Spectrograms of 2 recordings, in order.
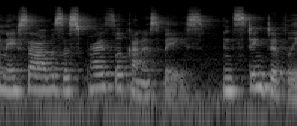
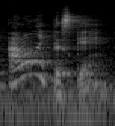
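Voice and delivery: high small squirrel voice; high unhappy squirrel; Dottie's voice; 13 semitones higher than usual. Acted. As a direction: say it high like a scared child.

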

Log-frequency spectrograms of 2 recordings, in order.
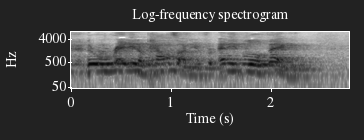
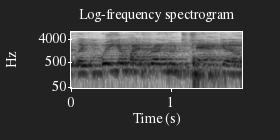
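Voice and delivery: usual speaking voice

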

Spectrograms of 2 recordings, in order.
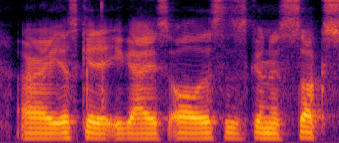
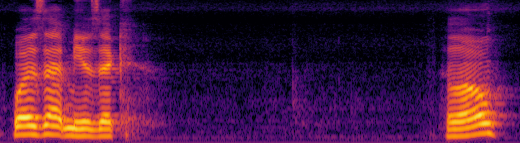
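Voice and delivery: real fright, loud and higher; alarmed call into the dark; frightened; 5 semitones higher, 3 dB louder than usual. Real, not acted. Strange music in horror game.

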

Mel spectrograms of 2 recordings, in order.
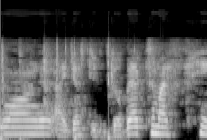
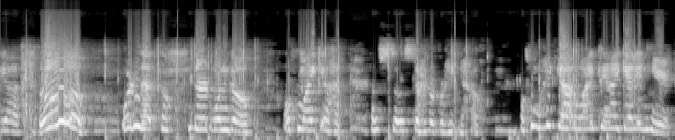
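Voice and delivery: high, loud frantic cries; panicked shouting; 8 semitones higher, 3 dB louder than usual. Real, not acted. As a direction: cry out in real panic. Losing items to explosions in game.

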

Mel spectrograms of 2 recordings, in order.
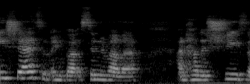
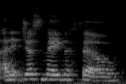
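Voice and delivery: ordinary delivery

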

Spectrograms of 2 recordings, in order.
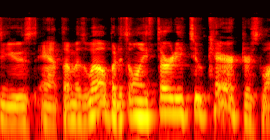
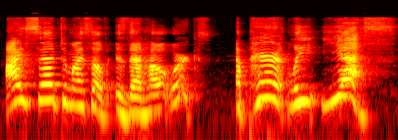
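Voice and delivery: excited; 8 semitones higher than usual. Real, not acted. Excited about odd anthem facts.

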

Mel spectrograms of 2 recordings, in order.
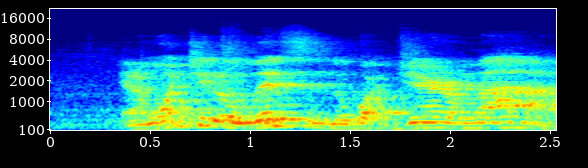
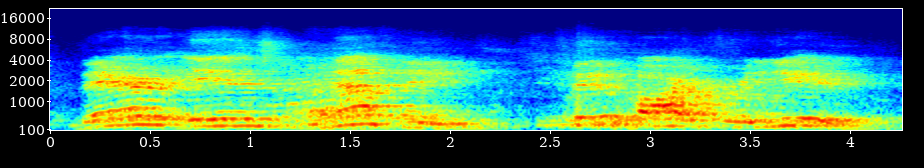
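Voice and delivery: loud, very slow, raised declaration; rallying recitation; 6 semitones higher, 6 dB louder, much slower than usual. Shown as a demonstration. Preacher saying last line together with church, rallying recitation. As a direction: lead the crowd word by word.

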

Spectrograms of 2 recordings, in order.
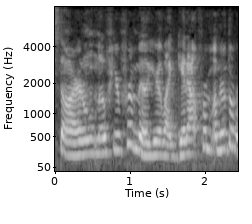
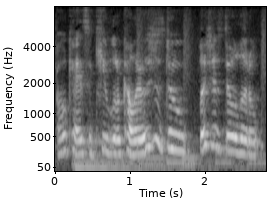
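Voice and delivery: usual speaking voice

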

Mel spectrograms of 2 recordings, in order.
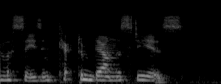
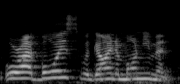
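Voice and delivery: calling out; 4 semitones higher, 9 dB louder than usual. Acted. Leader calls out to his gang.

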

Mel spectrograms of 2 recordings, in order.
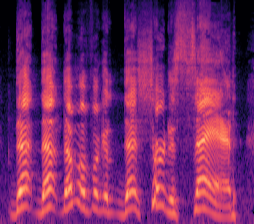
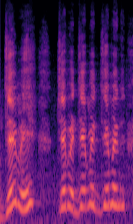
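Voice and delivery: higher-pitched mimicry of a cartoon boy; high mock character voice; imitating cartoon boy; 7 semitones higher, 6 dB quieter, much faster than usual. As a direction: mimic the boy repeating his one word. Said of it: "He's like".

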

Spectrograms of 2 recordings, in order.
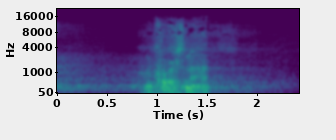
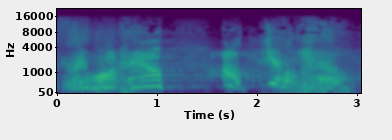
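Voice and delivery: shout. Acted. Game voice lines played back.

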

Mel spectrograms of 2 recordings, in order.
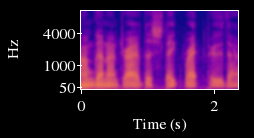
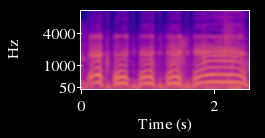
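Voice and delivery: high, loud frightened panting; startled shaky cries after a scare; panicked gasps; 13 semitones higher, 8 dB louder, much slower than usual. Real, not acted. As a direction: gasp out in real terror.

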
